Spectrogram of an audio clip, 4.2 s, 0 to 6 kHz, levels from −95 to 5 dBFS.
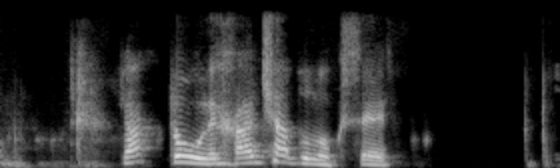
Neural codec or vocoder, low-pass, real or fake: codec, 24 kHz, 0.9 kbps, WavTokenizer, medium music audio release; 5.4 kHz; fake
